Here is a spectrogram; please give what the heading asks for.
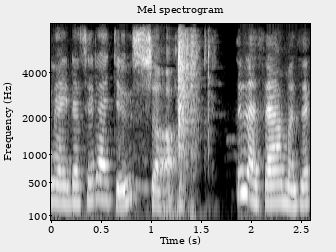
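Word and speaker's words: ㅅ: Nè, tiếp theo, số 7, số 7 mình sẽ có chữ sờ. Sờ. Sờ. Cái chữ này nó sẽ hơi gió gió ha các bạn.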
